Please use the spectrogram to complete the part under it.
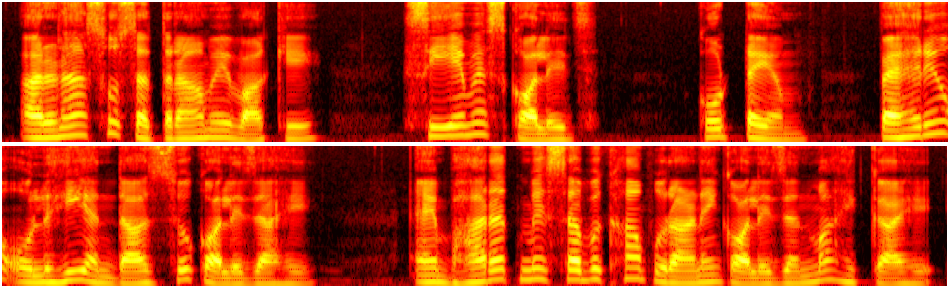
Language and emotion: Sindhi, neutral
